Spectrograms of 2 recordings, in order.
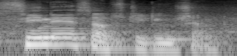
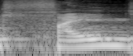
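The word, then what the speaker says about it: cine: আমরা এই ধরনের রিয়াকশানকে বা এই ধরনের সাবস্টিটিউশনকে বলি সিনে সাবস্টিটিউশন। অনেকে আবার এটাকে উচ্চারণ করেন সাইন সাবস্টিটিউশন। উচ্চারণ নিয়ে আমাদের কোনো মাথা ব্যথা নেই, বিষয়টা বোঝা নিয়ে কথা।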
